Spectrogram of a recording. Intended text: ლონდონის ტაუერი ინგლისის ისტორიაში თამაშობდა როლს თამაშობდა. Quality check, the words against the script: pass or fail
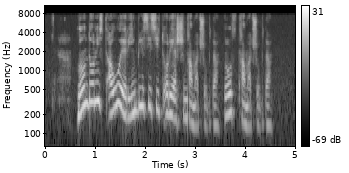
pass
